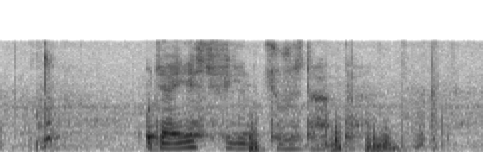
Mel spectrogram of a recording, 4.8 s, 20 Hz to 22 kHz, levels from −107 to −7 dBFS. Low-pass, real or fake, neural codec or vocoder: 7.2 kHz; real; none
